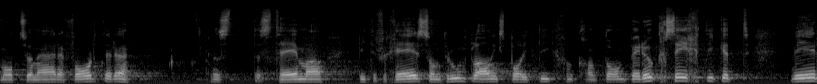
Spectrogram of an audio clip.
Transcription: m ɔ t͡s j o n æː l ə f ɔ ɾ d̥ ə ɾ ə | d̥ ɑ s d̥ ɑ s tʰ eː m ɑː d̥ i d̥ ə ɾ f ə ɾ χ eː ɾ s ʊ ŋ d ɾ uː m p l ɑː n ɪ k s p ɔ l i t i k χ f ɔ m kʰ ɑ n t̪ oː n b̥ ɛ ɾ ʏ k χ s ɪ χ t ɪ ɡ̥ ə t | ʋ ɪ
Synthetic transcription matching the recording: m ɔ t͡s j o n æː ɾ ə f ɔ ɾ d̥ ə ɾ ə | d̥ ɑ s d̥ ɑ s tʰ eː m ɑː b̥ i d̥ ə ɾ f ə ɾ χ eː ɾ s ʊ n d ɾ uː m p l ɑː n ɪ k s p ɔ l i t i k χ f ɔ m kʰ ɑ n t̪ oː n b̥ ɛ ɾ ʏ k χ s ɪ χ t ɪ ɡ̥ ə t | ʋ ɪ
